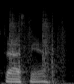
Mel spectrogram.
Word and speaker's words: Daphnia: Daphnia, is that how you pronounce it, Steve? Yes, Daphnia.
